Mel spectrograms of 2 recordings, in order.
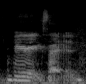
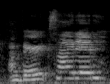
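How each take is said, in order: First: Very excited dropped much softer, almost to herself; quiet repeat. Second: Bright, eager, leaning on excited. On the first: Repeating her excitement to viewers, suddenly much softer. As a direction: echo it under your breath. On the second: Telling viewers about her hair day, eagerly excited. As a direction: sell the excitement to the camera. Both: Real, not acted.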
